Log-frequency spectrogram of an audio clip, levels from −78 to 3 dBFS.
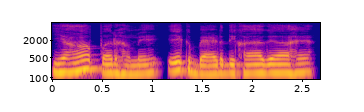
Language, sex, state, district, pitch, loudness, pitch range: Hindi, male, Uttar Pradesh, Saharanpur, 150 Hz, -12 LUFS, 145-160 Hz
